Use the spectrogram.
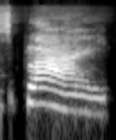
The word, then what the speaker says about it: supply: Then you have supply. So you supply the stress is on the second syllable.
